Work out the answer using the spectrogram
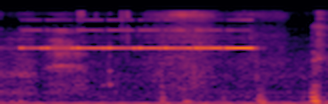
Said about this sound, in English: that's your fire alarm? I guess I'm bringing the heat, y'all. So y'all better be careful.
